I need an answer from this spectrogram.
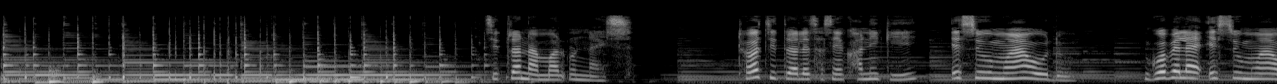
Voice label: good news newari balami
